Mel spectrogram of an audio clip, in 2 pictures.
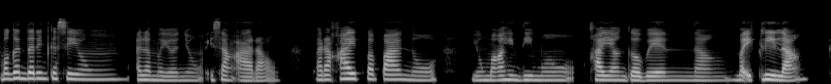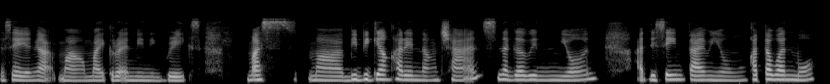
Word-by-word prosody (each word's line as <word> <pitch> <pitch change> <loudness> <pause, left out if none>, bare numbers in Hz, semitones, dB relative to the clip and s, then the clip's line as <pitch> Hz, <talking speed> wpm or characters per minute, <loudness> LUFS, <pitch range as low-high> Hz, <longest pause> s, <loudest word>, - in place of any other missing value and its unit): maganda 270 +2 +4
rin 270 -1 +3
kasi 260 -2 +2
yung 230 +1 -5
alam 215 0 +1
mo 200 - -1
'yon 185 -1 -3
yung 185 -1 -7
isang 205 0 -2
araw, 175 0 -2 0.3
para 215 0 0
kahit 260 +1 +5
papano 225 -4 +1 0.3
yung 200 0 -2
mga 200 +1 +2
hindi 205 0 0
mo 195 0 -3 0.2
kayang 200 -1 +3
gawin 190 0 +1
ng 185 +1 -6
maikli 210 +2 +4
lang 195 +5 +4 0.2
kasi 195 0 -1
'yon 185 +1 -3
nga 180 - -1
mga 175 -1 -3
micro 185 +1 -1
and 190 -1 -2
mini 180 -2 -4
breaks 180 0 -3 0.5
mas 220 +2 0
mabibigyan 205 +3 +1
ka 240 - +2
rin 205 -1 +1
ng 195 +1 -4
chance 215 - -2
na 225 -2 +1
gawin 205 -1 0
'yon 200 +7 -2 0.4
at - - 0
the 210 - +1
same 220 +3 +2
time 205 -2 +2
yung 190 0 -5
katawan 220 -1 +3
mo, 210 +4 -2
200 Hz, 165 wpm, -25 LUFS, 190-225 Hz, 0.5 s, kahit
